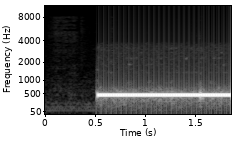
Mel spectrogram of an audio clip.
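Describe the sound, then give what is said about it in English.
A steady, unbroken telephone tone switches on after a brief silence and holds at an even, moderately loud level as a phone call is placed to Senator John Cornyn's office. No voices are heard. “So we're making the phone call to Senator John Cornyn's office.”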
